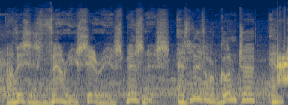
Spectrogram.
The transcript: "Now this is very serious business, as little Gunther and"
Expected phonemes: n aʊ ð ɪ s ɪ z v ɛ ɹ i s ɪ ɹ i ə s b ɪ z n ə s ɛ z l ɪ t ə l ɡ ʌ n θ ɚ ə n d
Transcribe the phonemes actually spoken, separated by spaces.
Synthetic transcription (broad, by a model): n aʊ ð ɪ s ɪ z v ɛ ɹ i s ɪ ɹ i ə s b ɪ z n ə s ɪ z l ɪ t l ɡ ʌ n t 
